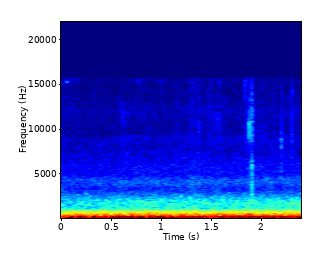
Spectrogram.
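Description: Steady low rush of ocean surf breaking on the beach, with wind buffeting the microphone.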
